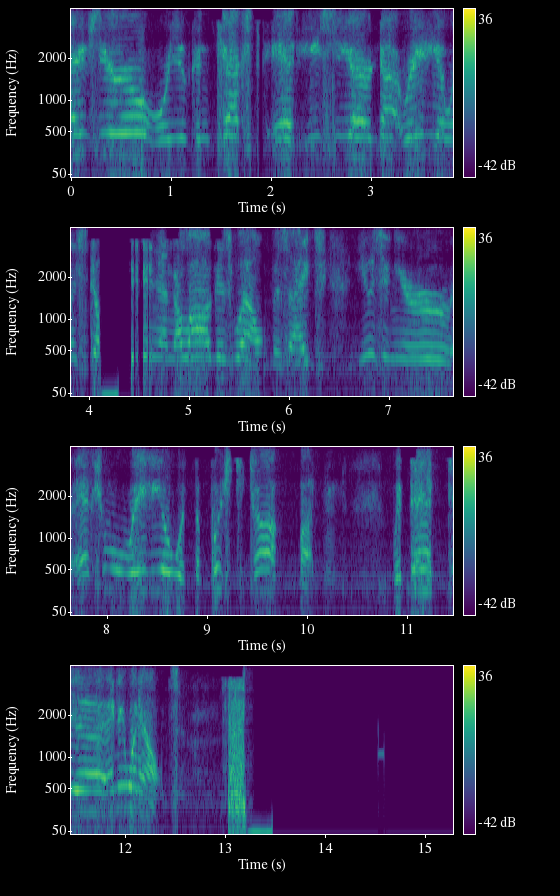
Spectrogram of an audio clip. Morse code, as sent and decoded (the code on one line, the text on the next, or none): none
